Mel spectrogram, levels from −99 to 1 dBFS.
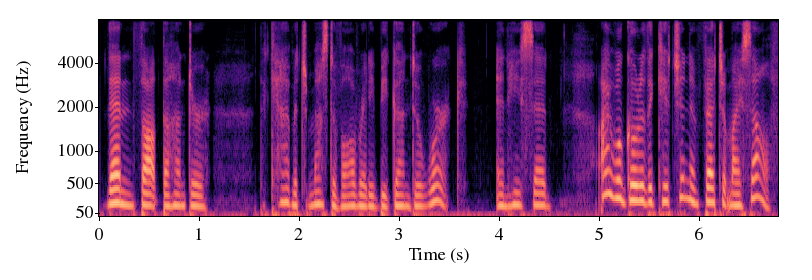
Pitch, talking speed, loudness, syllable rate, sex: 190 Hz, 220 wpm, -20 LUFS, 6.1 syllables/s, female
